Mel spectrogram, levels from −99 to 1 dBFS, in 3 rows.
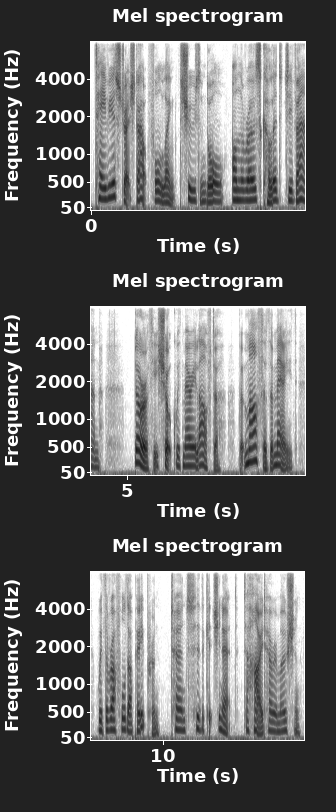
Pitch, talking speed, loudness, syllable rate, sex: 165 Hz, 165 wpm, -19 LUFS, 4.8 syllables/s, female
